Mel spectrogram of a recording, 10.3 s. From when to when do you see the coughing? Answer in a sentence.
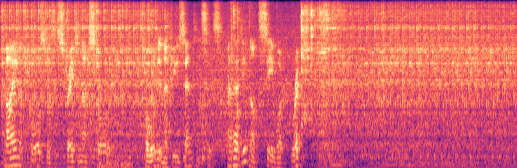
The coughing can be heard from 1.9 to 2.6 s.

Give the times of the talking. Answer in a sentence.
The talking can be heard from 0.1 to 6.0 s.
